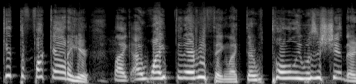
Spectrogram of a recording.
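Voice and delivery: high-pitched comic disbelief; incredulous protest. Acted. Acting out disbelief at vanished poop.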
